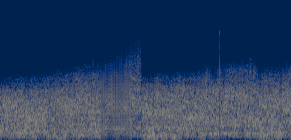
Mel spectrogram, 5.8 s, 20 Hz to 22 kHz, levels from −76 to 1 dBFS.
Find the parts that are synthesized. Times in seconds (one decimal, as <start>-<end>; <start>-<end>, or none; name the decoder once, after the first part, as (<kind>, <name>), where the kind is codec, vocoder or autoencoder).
2.0-2.6 (vocoder, WaveNeXt)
